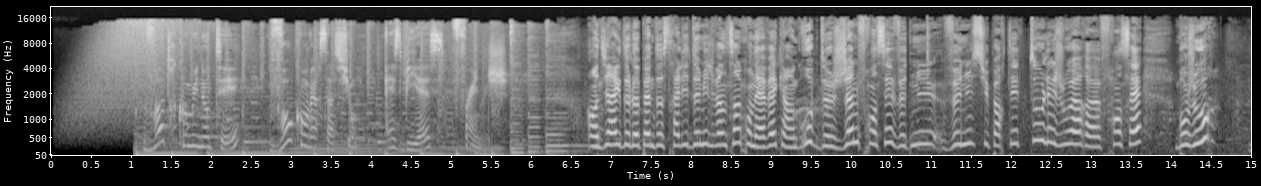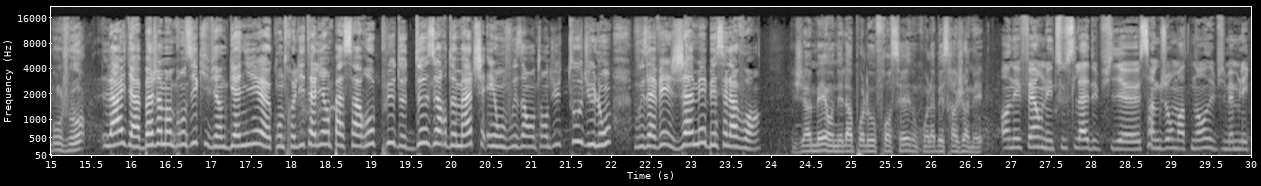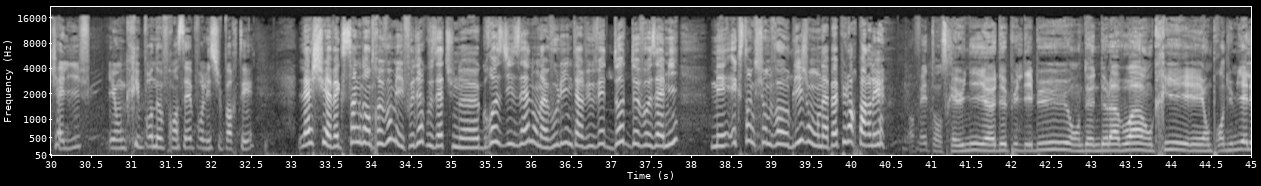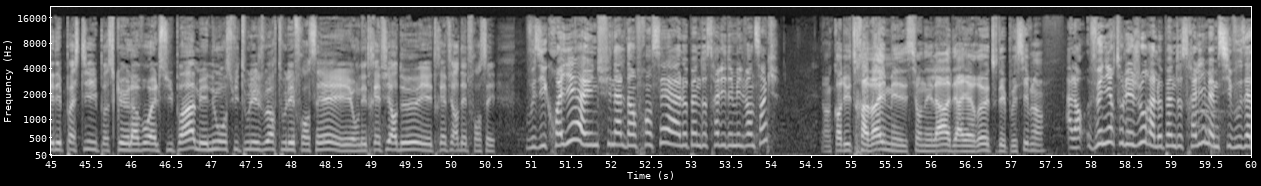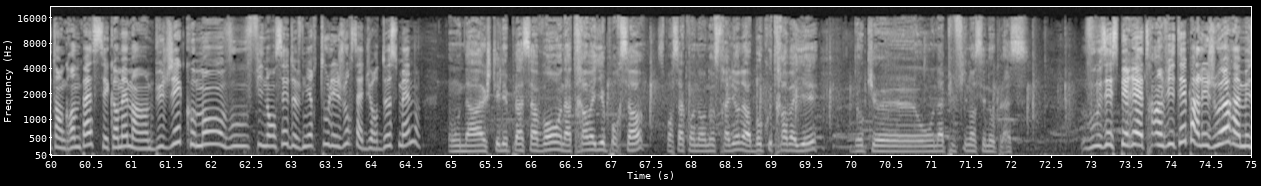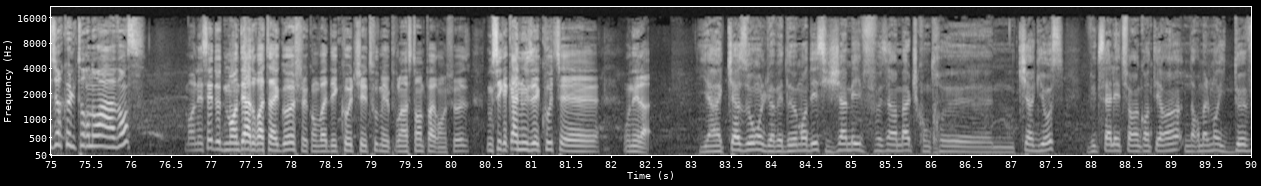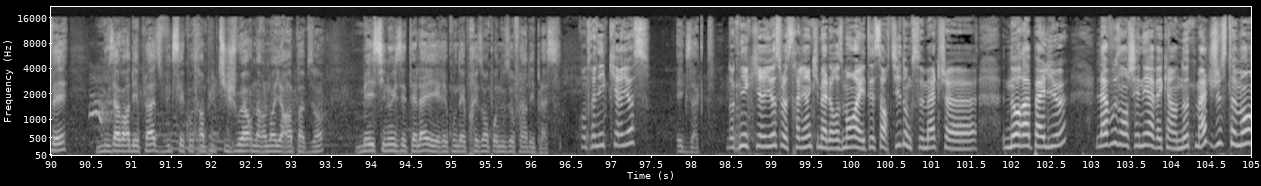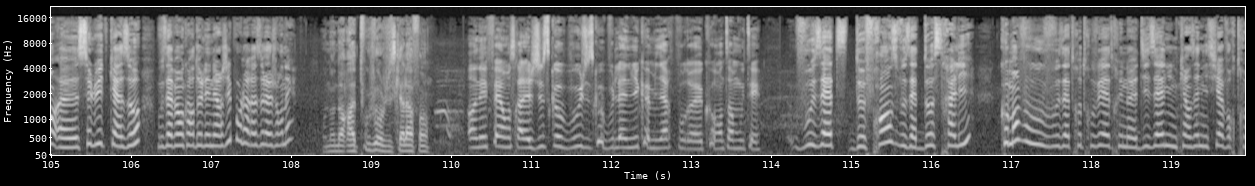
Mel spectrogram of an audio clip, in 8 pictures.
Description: Une dizaine de jeunes français ne manquent aucun match des joueurs français et les soutiennent avec des cris et des chants, de quoi déstabiliser les adversaires. Infatigables, nous les avons rencontrés après la victoire de Benjamin Bonzi au deuxième tour du tournoi de tennis.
